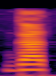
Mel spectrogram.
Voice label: "ghat1", Taiwanese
